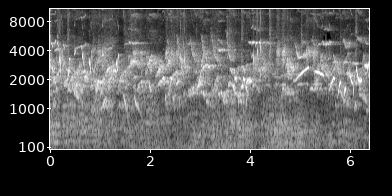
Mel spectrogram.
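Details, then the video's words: Young caged white-rumped shama in continuous varied song, dense overlapping whistles, slurs and sharp chattering notes mostly high-pitched, with no pauses across the stretch. "MURAI BATU PRESTIS SI MURAI MUDA YANG SPESIAL!!!"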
